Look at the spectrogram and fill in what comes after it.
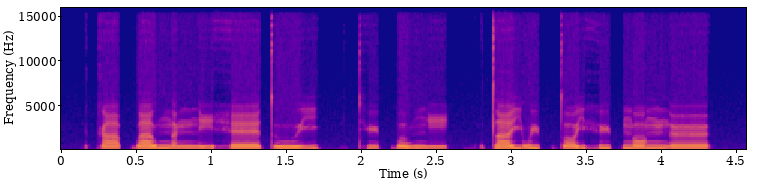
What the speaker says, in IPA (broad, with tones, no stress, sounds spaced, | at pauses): k aː˨ p̚ w aː˥ w n̪ ɐ˨ ŋ n̪ iː˨˩ h ɛː˨˥ t̪ uː˨˥ j | t̪ʰ yː˨˥ p̚ w o˨˩ w ŋ iː˨ k̚ | t̪ aː˥ j w yː˥ p̚ t̪ ɔː˨˥ j h yː˥ p̚ ŋ ɔː˥ ŋ n̪ œː˨˧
